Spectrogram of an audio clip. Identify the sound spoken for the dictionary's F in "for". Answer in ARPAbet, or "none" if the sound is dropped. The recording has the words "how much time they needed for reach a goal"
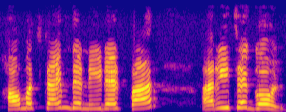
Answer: P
